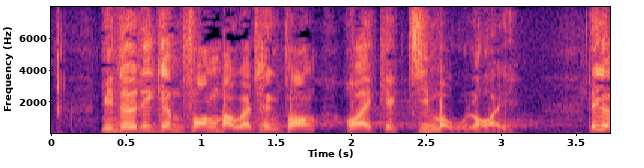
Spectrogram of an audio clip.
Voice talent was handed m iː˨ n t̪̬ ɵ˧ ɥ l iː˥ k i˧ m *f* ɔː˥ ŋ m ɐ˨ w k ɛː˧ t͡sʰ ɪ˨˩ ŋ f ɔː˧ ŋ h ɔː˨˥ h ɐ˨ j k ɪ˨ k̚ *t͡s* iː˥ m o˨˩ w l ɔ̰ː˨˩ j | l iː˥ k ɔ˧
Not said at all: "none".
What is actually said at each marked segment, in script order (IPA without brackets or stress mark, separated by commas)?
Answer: f, t͡s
